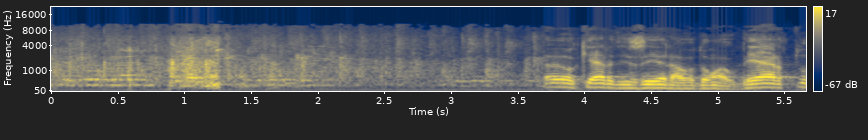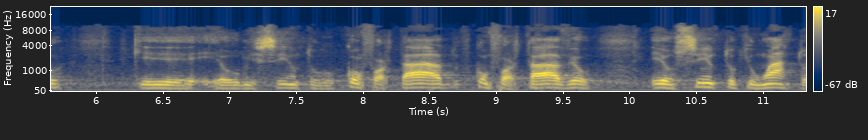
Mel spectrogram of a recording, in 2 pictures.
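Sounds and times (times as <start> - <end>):
murmuring voices: 0.0 - 2.3
audience applauding: 0.0 - 4.2
speech: 3.7 - 11.3.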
